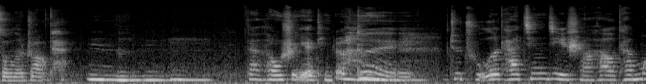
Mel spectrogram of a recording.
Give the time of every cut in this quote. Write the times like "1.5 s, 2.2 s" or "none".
3.3 s, 4.4 s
